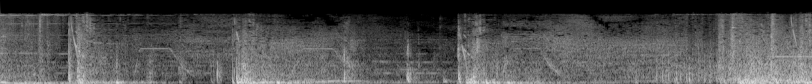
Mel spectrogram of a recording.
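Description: Rocket launcher blasts in the video game The Finals, heavy booming explosions landing several times amid a loud, busy firefight with mechanical noise, no voices.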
